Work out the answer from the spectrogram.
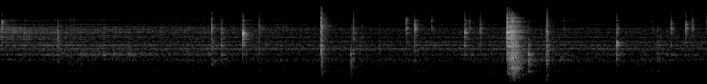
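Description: A sweet potato chunk frying in a pan of oil: a faint sizzle with scattered sharp pops and crackles, and one louder crackle about five seconds in.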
